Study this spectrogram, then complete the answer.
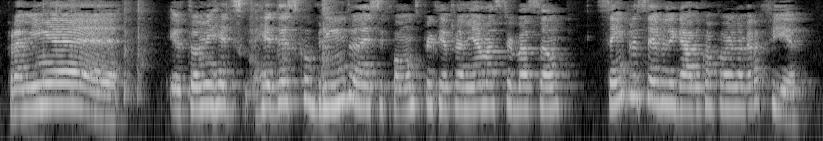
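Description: Audible room echo around a woman's fairly high voice at a moderate pace. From Brazil, Campinas. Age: 20s. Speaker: podcast guest. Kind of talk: casual chat.

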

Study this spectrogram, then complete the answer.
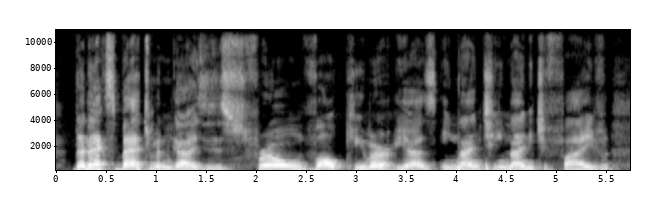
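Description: A man's high-pitched voice with a Portuguese accent, very slow yet with hardly any pauses, lively intonation, and noticeable background noise. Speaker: podcast co-host. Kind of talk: casual chat.

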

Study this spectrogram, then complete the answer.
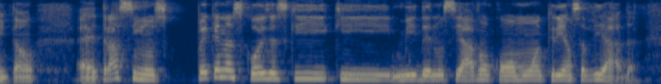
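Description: A man with an ordinary speaking voice talks at a fairly slow pace, his pitch fairly high. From Brazil, Mossoró. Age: 20s. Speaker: interviewee sharing LGBTQIA+ experience. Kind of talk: personal testimony.

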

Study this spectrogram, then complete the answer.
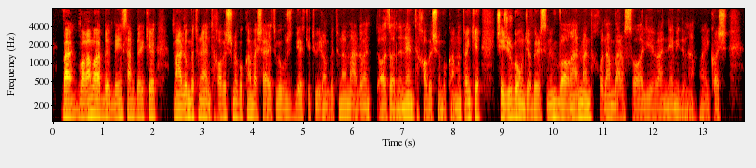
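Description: A man's very deep, low, somewhat breathy voice with a dark, mellow tone, ordinary pitch variation and a very fast pace, in a dry, close sound with no echo and a quiet background. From Iran (Tehran). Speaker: podcast host. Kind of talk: casual interview chat.

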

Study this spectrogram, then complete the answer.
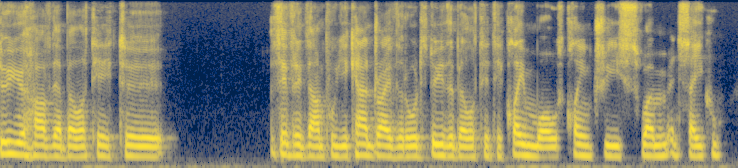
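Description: With a Scottish accent, a man with a fairly high pitch talks at a fairly quick pace in a monotone, flat intonation. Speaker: fitness coach and podcast co-host. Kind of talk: casual chat. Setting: video call.

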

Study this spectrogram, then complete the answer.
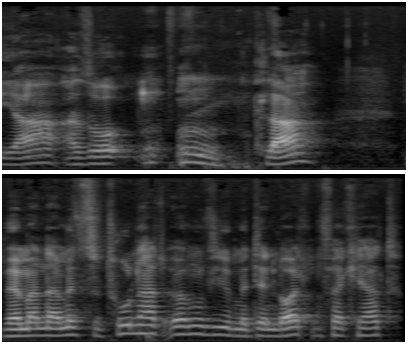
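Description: A man at a medium pitch talks fairly slowly with fairly even intonation. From Hesse, near Frankfurt am Main. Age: 30s. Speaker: interviewee on drug use. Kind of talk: casual interview.

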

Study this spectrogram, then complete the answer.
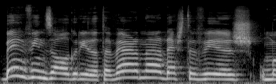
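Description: A woman at a moderate pace with a plain, everyday voice. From Algarve, Portugal (Olhão). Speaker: podcast host. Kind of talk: casual chat. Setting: home office, not a studio.

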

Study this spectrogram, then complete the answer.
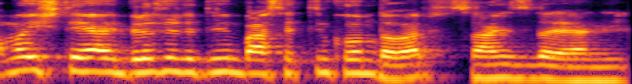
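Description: A man speaks in a somewhat breathy voice. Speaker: motorsport podcast host. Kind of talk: casual chat.

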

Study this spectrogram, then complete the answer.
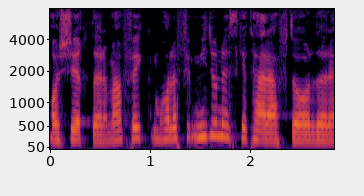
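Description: In a dry, close recording with no echo, a woman talks at a very fast pace. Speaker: caller. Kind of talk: casual call-in.

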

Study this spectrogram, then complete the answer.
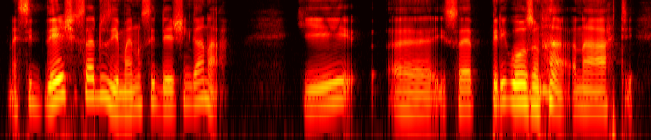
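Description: Lively intonation comes through at a fairly slow pace in a very clean recording with a silent background and a dry, close sound with no echo. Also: man, fairly high pitch for a man. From Pernambuco, Brazil. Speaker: podcast host, literature teacher. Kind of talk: casual solo talk on literature. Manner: hesitant, many fillers.

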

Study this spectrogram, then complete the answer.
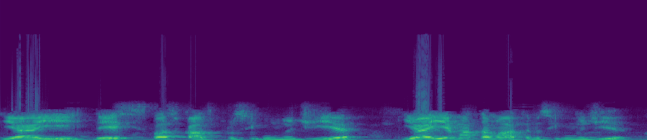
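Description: A man's voice comes through with audible room echo, amid noticeable background noise. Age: 20s. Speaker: professional esports player. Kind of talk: casual chat.

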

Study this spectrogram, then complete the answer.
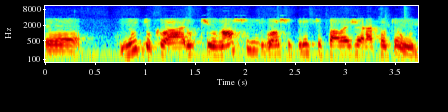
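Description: The man's pitch swings very widely while his pace stays moderate. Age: 30s. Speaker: media company executive. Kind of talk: radio interview. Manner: hesitant, many fillers.

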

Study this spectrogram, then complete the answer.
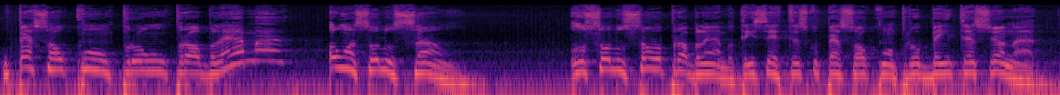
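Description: Over noticeable background noise and audible room echo, a man talks at a moderate pace with lively intonation, very even loudness, and long, frequent pauses. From Rio Verde, Goiás, Brazil. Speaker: radio host. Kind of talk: morning radio talk show.

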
